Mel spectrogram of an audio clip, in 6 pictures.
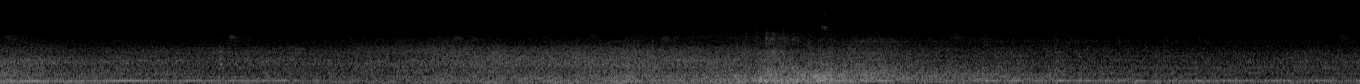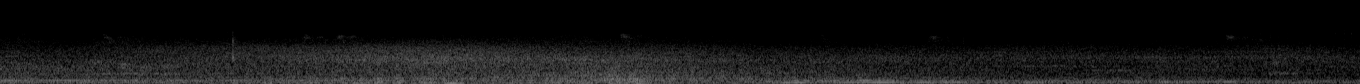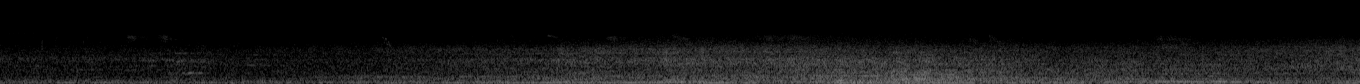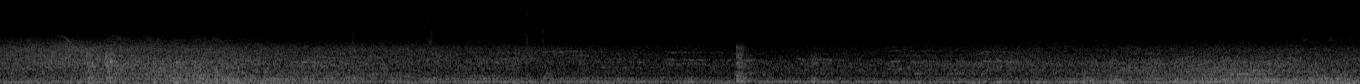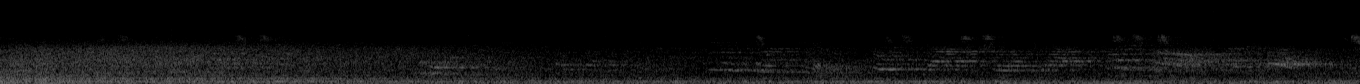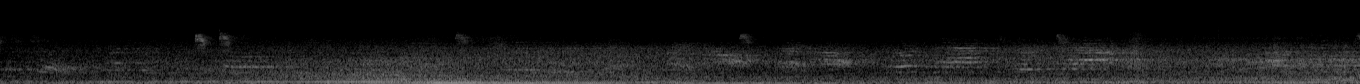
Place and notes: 太武社區, Jinsha Township - Birds and Traffic Sound
Birds singing, Traffic Sound
Zoom H2n MS +XY
金門縣 (Kinmen), 福建省, Mainland - Taiwan Border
